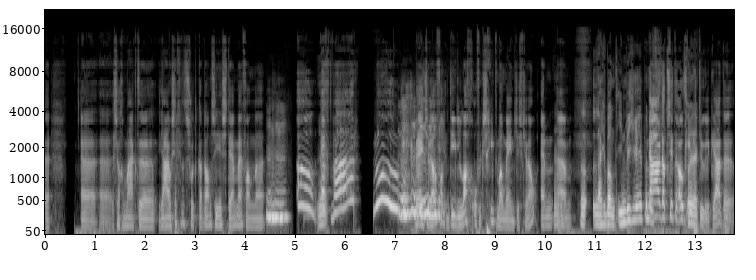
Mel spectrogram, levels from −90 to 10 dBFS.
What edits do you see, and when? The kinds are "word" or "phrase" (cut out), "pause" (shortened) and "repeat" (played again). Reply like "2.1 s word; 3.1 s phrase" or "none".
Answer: 8.0 s word; 9.5 s word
